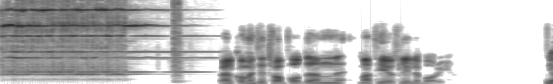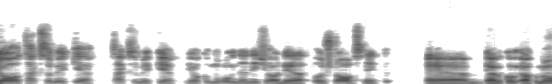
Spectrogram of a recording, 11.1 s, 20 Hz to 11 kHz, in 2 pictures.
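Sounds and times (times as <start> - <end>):
telephone ringing with a bright trilling bell tone during an outgoing call: 0.0 - 2.3
speech: 2.2 - 4.6, 5.5 - 11.0.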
